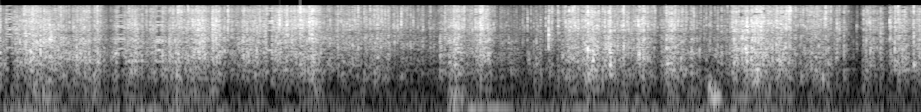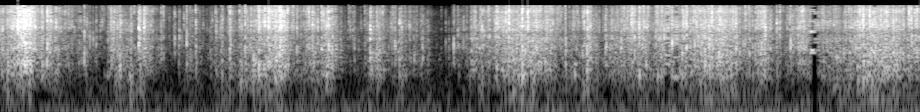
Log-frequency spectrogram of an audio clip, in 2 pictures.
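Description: Clear plastic packaging crinkling steadily as hands handle and open a bag of small packets of diamond-painting drills, with many quick irregular crackles.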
